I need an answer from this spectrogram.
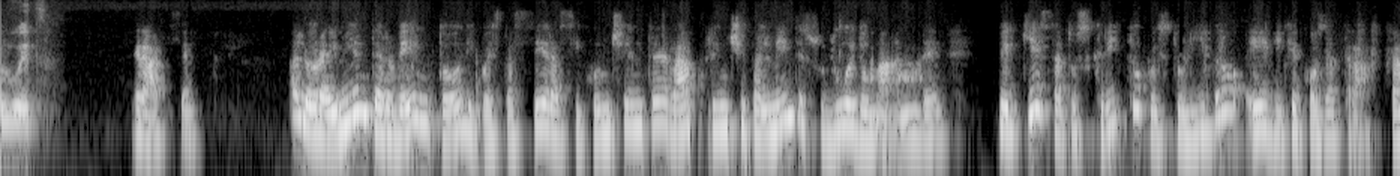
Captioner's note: speaking in Italian. English translation and subtitles to follow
